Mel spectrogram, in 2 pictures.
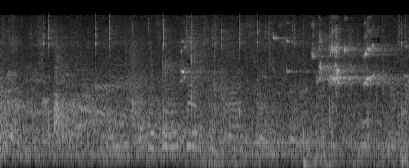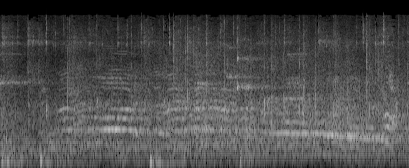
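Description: Table tennis balls clicking off bats and tables, many short sharp knocks coming from several tables in play, over a steady background of indistinct voices in the hall.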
